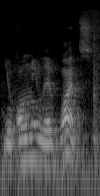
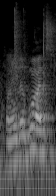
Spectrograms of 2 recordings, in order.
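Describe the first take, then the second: First: Slow, weighty "You only live once"; earnest, slow. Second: Breezy throwaway yolo; flippant slogan. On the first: Shown as a demonstration. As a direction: land each word of "You only live once" seriously. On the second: Retold or imitated. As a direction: toss it off as an excuse. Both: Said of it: "Here's the thing".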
